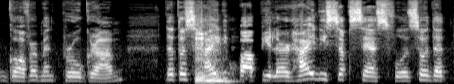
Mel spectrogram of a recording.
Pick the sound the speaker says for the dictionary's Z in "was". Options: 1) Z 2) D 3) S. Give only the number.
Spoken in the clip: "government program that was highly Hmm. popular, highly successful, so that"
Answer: 3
